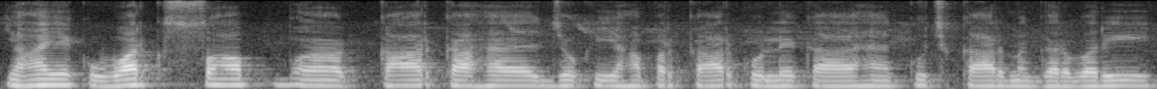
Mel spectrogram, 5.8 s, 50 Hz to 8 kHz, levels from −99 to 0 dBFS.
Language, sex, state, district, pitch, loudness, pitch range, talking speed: Hindi, male, Bihar, Katihar, 130 Hz, -20 LUFS, 130-140 Hz, 230 wpm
